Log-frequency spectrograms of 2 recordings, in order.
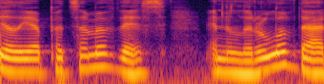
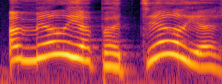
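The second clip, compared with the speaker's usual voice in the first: dismayed call; 10 semitones higher, 5 dB louder than usual. Acted. Mrs Rogers calls out in dismay.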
